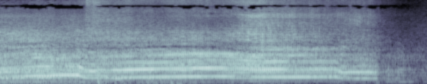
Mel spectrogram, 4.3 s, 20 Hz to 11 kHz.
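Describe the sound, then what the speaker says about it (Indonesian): A 2023 Nissan GT-R Nismo Special Edition accelerates hard, its engine note climbing and stepping up through gear changes with a loud, sustained roar before dropping away sharply near the end. "kita lihat nih kalau GT-R Nismo berakselerasi seperti ini suaranya"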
